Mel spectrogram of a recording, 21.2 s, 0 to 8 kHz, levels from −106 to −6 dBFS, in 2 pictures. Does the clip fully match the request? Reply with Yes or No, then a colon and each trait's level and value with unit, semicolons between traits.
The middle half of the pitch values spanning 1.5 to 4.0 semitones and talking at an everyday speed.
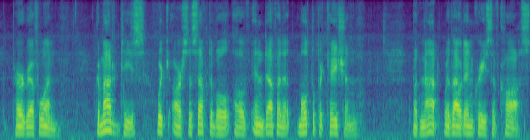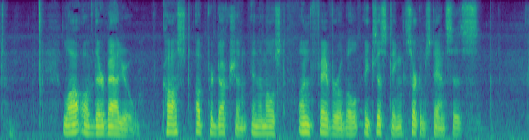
No: average, 3.2 semitones; slow, 80 wpm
